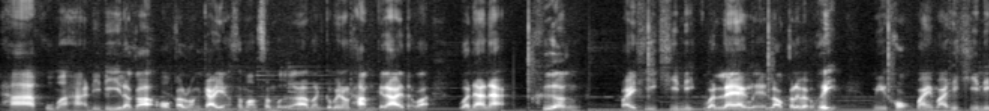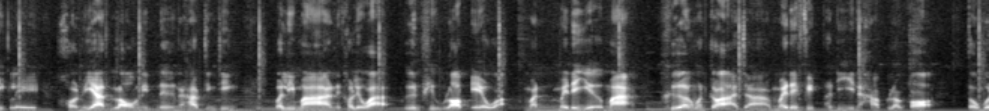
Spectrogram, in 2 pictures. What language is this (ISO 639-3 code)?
tha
